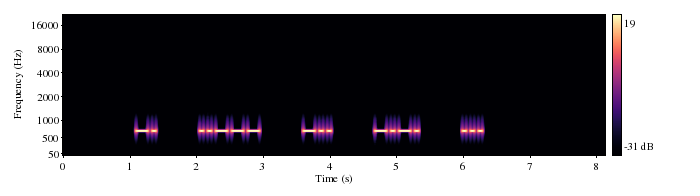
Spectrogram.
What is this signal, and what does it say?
Morse code, heard as a keyed tone, about 20 wpm, spaced as for 10 wpm, 700 Hz. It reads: N2DCS
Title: 102 Lesson 17g - Letter u - Call Signs 20wpm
